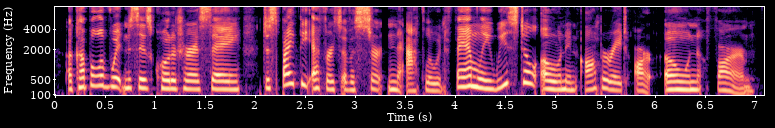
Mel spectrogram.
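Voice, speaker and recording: A gossipy, opinionated young school reporter, played by a woman, reading the news in a fairly high voice. She is chatty and sardonic, as if sharing secrets. The sound is very dry, with no room on it. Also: no echo. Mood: gossipy, measured. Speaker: host of a school news show. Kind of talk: scripted news podcast narration.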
